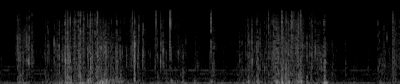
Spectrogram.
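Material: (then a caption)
Plastic. An empty-looking, soft, flexible teal printed plastic poly mailer shipping bag is held up and scratched and crinkled with long acrylic nails. Dense, bright crinkling and crunching plays throughout, with sharp scratchy spikes over a low rumble.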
